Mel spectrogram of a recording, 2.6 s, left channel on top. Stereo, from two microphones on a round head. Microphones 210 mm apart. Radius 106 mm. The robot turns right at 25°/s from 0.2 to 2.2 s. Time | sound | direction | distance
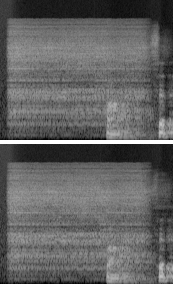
1.6 | a man speaking | 60° left (ahead or behind) | 5.5 m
